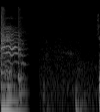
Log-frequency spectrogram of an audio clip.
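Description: Background music cuts off abruptly about half a second in, its last note a wavering, warbling pitched tone; then near-quiet background hiss with one soft thump.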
